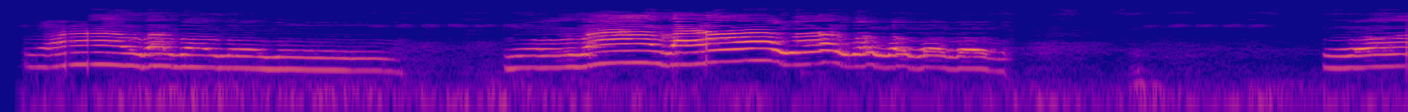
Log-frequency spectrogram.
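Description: A cat yowling in long, drawn-out calls: three of them, the first sliding slowly down in pitch, the second wavering up and down, the third starting near the end.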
